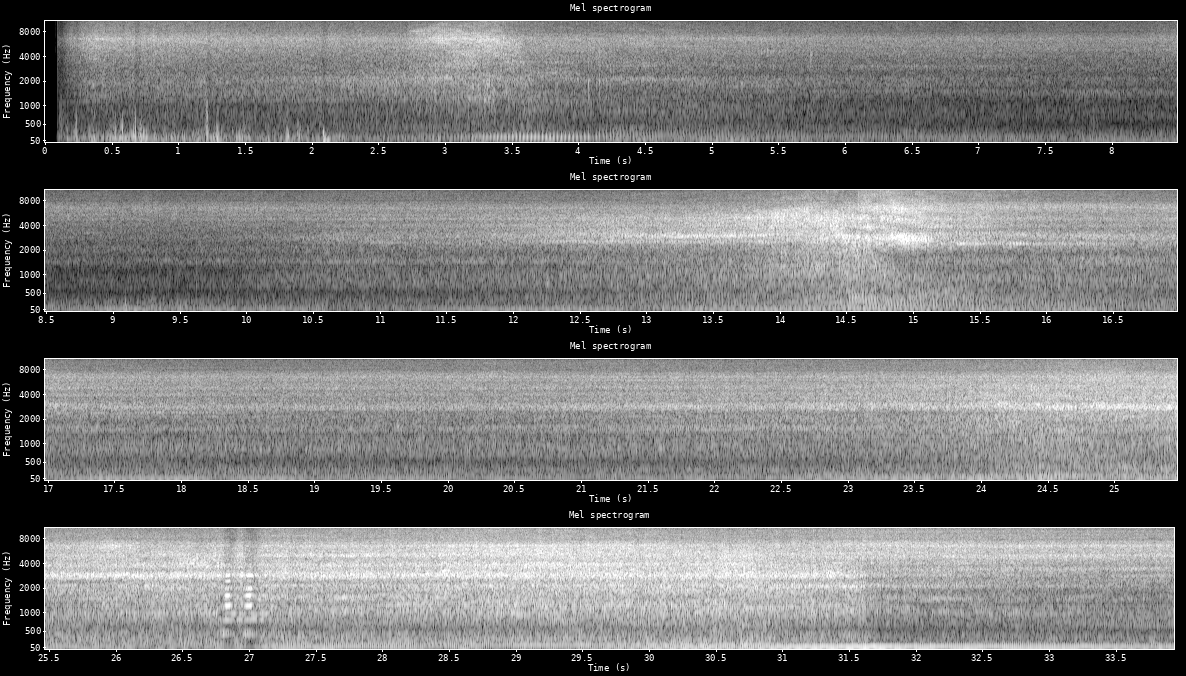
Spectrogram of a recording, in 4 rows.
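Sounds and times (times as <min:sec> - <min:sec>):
trucks driving past: 0:00.1 - 0:33.9
horn toots: 0:26.6 - 0:27.8.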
